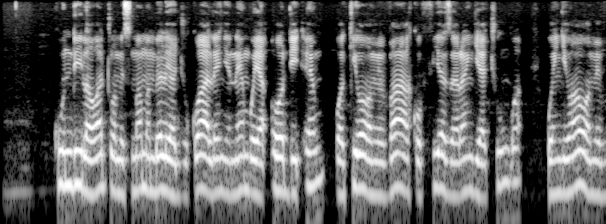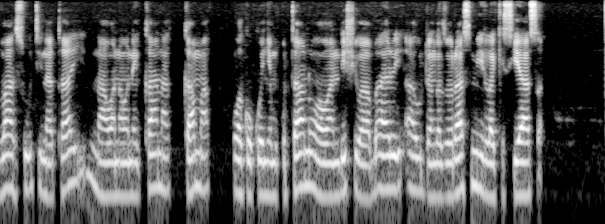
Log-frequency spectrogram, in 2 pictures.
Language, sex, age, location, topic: Swahili, male, 18-24, Mombasa, government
